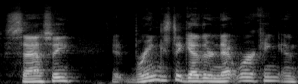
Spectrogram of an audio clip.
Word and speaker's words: SASE: Abbreviated SASE, pronounced SASE, it brings together networking and security functions and delivers them as an integrated cloud service.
